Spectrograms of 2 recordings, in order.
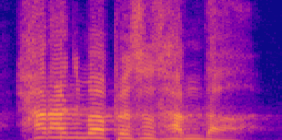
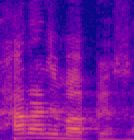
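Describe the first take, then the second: First: 하나님 앞에서 산다 called out loudly, 하나님 stressed with a falling end; loud call-and-response. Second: Said in the usual way. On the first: Shown as a demonstration. Preacher leading the congregation to repeat, loud and laughing. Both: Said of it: "한번 따라합시다".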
